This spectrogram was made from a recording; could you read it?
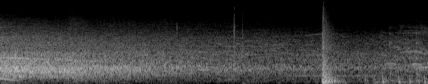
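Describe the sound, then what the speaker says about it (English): In the WWE 2K25 video game, an ambulance door slams shut with a single sharp bang late in the moment, after a stretch of fading crowd noise. "Trying to at least slam one door shut."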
